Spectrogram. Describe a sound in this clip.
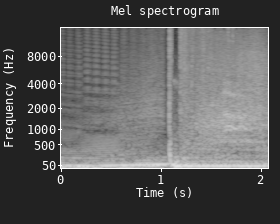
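A large explosion booms with a deep rumble.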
